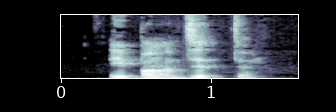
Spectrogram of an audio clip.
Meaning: second-person plural past historic of épandre
- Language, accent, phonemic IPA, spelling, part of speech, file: French, Canada, /e.pɑ̃.dit/, épandîtes, verb, LL-Q150 (fra)-épandîtes.wav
